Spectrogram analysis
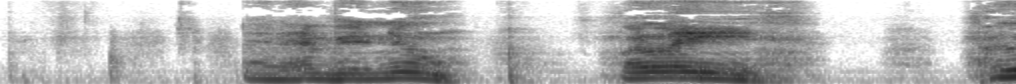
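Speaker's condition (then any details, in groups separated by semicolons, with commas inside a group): Multiple sclerosis; voice affected, exercised by talking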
